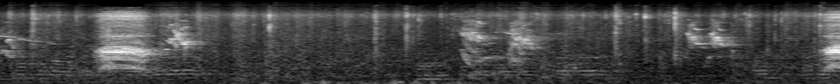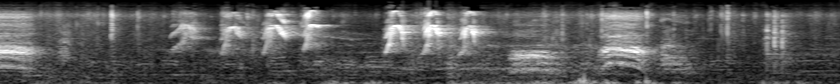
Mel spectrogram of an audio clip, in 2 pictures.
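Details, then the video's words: A group of crows making a brutal attack on food: harsh rasping caws at widely spaced intervals, mixed with bursts of wing flapping, rustling and scattered thin chirps from other birds. "Number of Crows Brutal Attack on Food | Crows Sounds"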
